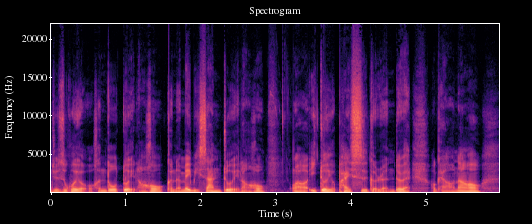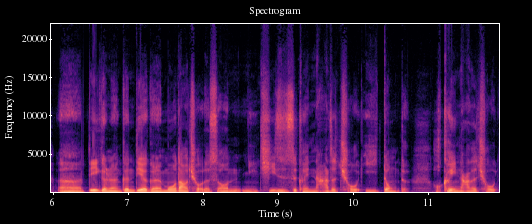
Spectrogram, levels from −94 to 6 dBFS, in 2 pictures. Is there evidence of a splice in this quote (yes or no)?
no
